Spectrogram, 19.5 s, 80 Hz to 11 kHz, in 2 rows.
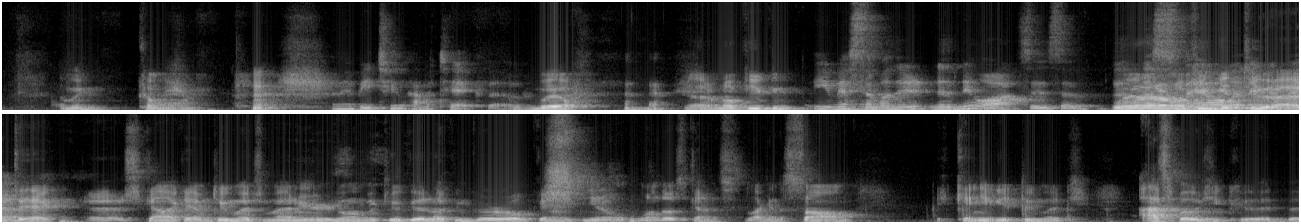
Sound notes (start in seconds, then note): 4.6 laughter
